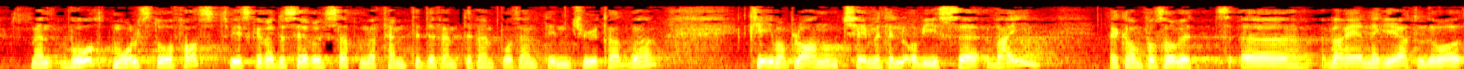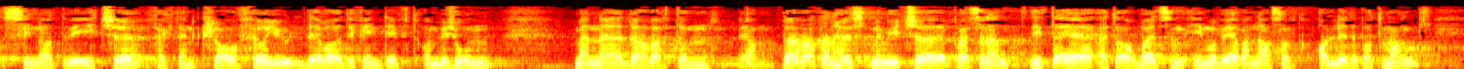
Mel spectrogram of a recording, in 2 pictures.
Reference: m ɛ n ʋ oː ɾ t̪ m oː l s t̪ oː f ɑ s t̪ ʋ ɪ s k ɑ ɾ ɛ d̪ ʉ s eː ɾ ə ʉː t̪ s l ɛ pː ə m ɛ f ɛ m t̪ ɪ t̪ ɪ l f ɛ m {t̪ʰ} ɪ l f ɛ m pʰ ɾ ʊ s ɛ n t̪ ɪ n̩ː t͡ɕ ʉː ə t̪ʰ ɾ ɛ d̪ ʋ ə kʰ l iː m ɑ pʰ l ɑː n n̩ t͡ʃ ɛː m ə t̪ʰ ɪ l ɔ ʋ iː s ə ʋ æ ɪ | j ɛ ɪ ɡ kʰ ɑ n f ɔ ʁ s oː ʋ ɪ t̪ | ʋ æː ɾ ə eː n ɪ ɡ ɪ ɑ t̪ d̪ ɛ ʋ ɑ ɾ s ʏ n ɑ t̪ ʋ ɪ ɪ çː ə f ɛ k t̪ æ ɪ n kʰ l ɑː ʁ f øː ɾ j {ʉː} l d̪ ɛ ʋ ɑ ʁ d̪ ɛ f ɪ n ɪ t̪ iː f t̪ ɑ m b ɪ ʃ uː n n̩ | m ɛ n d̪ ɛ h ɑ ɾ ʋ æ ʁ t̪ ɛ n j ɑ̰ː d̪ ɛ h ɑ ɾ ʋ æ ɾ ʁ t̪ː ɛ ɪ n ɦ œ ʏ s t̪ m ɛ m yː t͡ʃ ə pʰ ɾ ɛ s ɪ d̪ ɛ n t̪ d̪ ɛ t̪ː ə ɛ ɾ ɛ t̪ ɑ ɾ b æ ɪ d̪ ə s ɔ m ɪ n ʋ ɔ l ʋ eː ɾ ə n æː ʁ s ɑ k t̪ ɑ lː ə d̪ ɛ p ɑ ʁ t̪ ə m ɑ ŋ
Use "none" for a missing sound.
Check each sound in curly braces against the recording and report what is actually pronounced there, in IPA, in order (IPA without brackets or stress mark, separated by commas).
t̪, ʉː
